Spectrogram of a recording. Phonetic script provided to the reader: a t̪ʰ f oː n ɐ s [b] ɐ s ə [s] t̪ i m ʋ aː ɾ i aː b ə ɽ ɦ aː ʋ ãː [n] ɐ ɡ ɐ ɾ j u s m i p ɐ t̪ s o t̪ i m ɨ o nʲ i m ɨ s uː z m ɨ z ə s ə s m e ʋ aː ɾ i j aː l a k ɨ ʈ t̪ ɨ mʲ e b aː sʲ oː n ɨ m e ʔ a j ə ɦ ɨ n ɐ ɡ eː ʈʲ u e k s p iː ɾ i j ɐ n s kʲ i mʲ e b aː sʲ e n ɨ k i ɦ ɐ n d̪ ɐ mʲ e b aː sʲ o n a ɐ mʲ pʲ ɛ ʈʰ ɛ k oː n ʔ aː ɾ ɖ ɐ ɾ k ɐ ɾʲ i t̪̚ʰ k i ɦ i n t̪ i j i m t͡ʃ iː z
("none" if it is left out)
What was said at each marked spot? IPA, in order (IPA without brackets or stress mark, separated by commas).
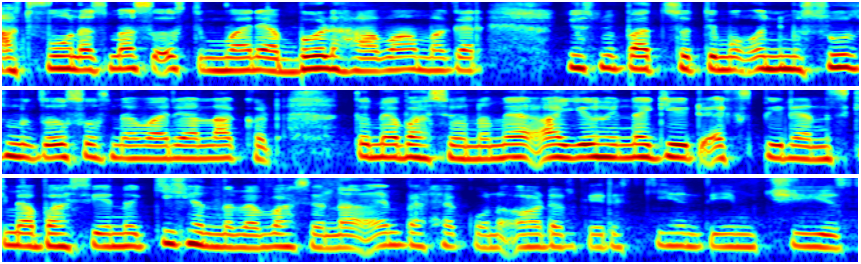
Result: m, s, m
